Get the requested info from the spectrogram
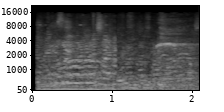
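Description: Several voices talking and calling out at once, with a brief high-pitched tone near the end.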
